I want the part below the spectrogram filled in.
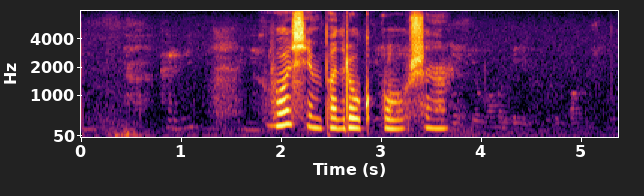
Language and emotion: Russian, sad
